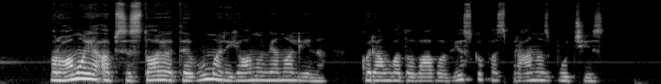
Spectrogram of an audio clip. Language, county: Lithuanian, Marijampolė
